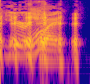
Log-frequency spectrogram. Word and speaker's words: Uruguay: Uruguay. Wow. Is that how you say it? – Yeah, why not? Yeah, that was it. – Yeah. Wow. Uruguay.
